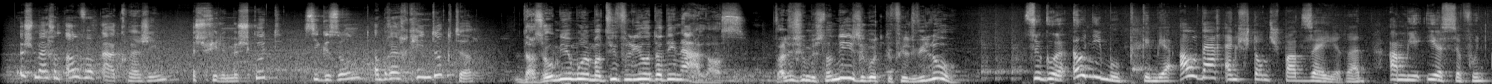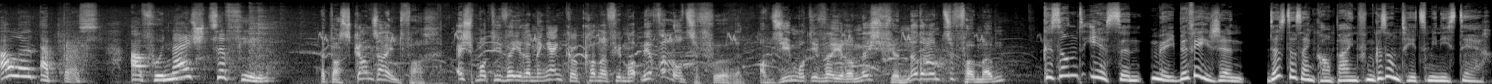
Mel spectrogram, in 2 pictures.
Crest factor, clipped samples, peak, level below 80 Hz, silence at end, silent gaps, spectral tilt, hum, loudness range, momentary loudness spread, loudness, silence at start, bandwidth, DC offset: 12 dB; under 0.1%; 0 dBFS; -44 dBFS; 0 s; none; -3.5 dB/octave; none; 4 LU; 9 LU; -12 LUFS; 0.05 s; 19.5 kHz; under 0.1%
